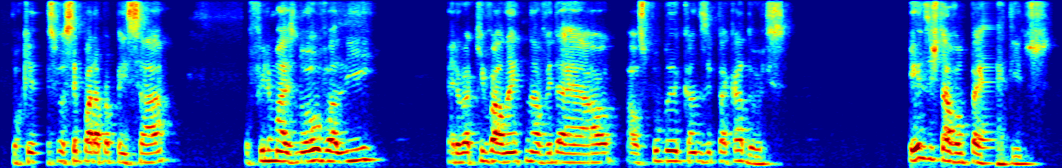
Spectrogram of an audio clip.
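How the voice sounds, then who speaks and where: A man's voice: fairly high pitch, a little mellow. A man preaching a sermon, earnest and asking the congregation direct questions.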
